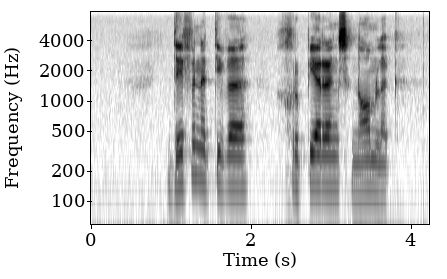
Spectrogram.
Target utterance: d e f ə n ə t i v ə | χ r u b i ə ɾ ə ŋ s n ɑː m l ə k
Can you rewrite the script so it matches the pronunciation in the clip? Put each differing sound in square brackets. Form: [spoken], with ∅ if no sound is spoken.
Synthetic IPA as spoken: d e f ə n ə t i v ə | χ r u [p] i ə ɾ ə ŋ s n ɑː m l ə k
